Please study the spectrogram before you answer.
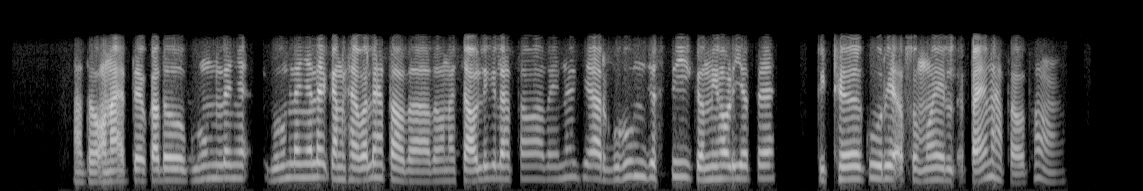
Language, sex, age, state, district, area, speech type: Santali, male, 18-30, Jharkhand, Pakur, rural, conversation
